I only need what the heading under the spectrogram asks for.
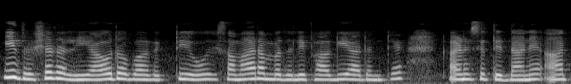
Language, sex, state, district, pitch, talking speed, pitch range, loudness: Kannada, female, Karnataka, Bangalore, 230 Hz, 95 wpm, 220-250 Hz, -16 LUFS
